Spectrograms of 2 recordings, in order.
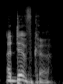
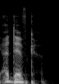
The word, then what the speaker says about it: Avdiivka: That's how it's spelled, but yeah, Avdiivka. Yeah. I would not say the first V, Avdiivka.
